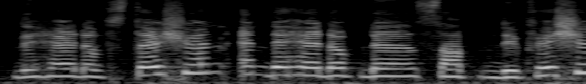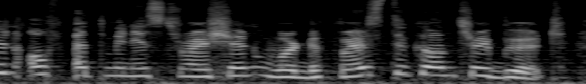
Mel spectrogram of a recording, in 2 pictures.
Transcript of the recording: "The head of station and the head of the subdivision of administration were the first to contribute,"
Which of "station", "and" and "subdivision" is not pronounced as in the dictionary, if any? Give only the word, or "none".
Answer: subdivision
